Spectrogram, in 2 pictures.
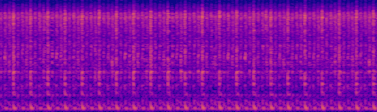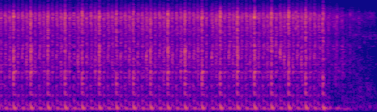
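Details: Daihatsu Fourtrak pickup, first crank and start after swapping in a replacement engine (old one blew its head gasket); catches and settles into steady idle near three beats a second; afterwards a loose fitting leaked oil, oil pressure confirmed.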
